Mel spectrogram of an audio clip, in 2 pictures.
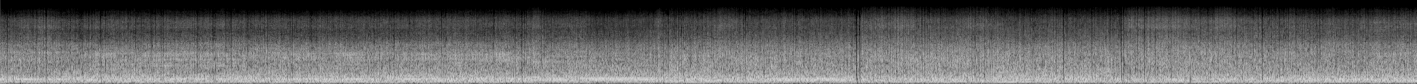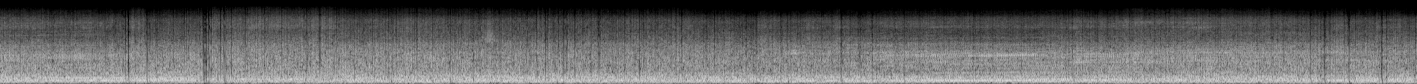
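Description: Kawasaki Ninja 650's parallel-twin engine running hard through a series of bends, its note shifting in pitch several times with throttle changes. Heavy wind rush on the helmet-mounted microphone sits over it.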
